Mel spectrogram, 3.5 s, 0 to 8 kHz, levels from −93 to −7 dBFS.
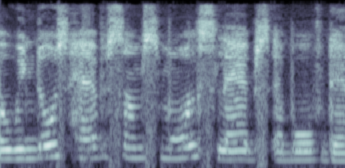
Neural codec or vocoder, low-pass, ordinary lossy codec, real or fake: none; 7.2 kHz; Opus, 24 kbps; real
